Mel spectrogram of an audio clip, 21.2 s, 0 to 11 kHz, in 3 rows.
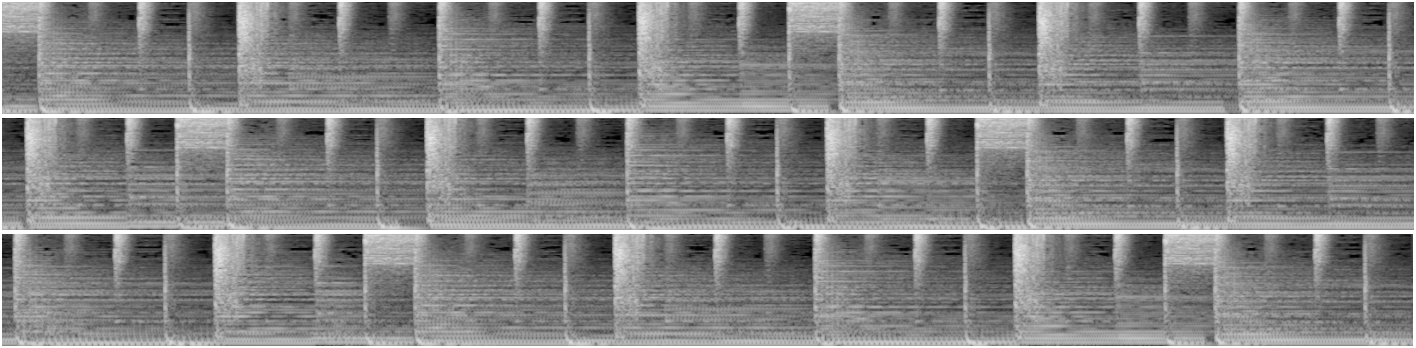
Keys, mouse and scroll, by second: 2.0 middle click, 9.6 middle click, 10.2 middle click, 10.7 middle click, 11.1 middle click, 11.7 middle click, 11.9 middle click, 12.2 middle click, 12.5 middle click, 12.8 middle click, 13.2 middle click, 13.7 middle click, 14.6 middle click, 15.2 middle click, 15.5 middle click, 15.9 middle click, 16.2 middle click, 19.5 middle click.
